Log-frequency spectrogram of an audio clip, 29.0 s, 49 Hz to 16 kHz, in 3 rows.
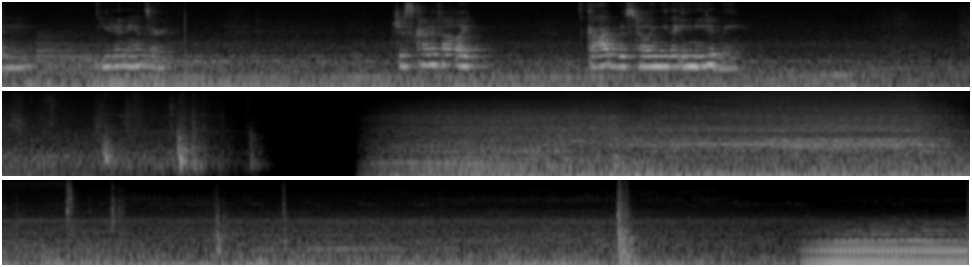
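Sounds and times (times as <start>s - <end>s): deep low music: 0.0s - 3.9s, 27.4s - 29.0s
vehicle rushing noise: 13.3s - 20.1s.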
